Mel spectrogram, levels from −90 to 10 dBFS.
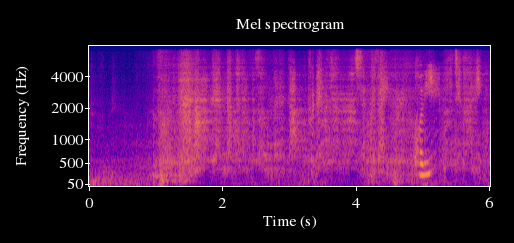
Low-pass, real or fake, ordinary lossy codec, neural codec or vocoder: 7.2 kHz; fake; none; codec, 16 kHz in and 24 kHz out, 0.6 kbps, FocalCodec, streaming, 2048 codes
